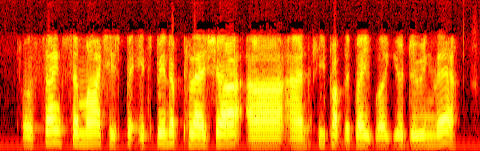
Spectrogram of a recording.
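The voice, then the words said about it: English accent. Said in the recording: “The English accent”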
